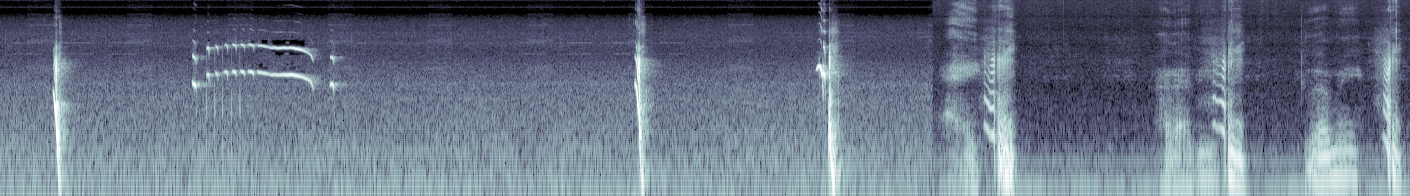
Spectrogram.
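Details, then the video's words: Pet capuchin monkey MonkeyBoo communicating with his owner indoors: a pair of clear whistled tones, steady then falling, followed by sharp clicks and short rising chirps spaced by silences. "Capuchin Monkey Talking Compilation!"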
